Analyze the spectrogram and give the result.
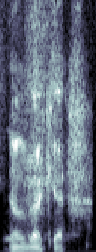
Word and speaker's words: Della Vecchia: Della Vecchia.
